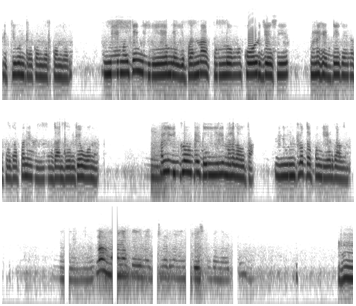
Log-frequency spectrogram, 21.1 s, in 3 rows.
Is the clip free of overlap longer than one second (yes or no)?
yes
